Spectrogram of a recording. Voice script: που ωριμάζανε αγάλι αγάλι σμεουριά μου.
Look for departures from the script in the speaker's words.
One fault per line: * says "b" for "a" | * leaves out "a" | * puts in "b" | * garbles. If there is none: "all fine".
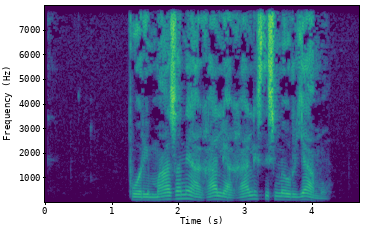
* puts in "στη"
